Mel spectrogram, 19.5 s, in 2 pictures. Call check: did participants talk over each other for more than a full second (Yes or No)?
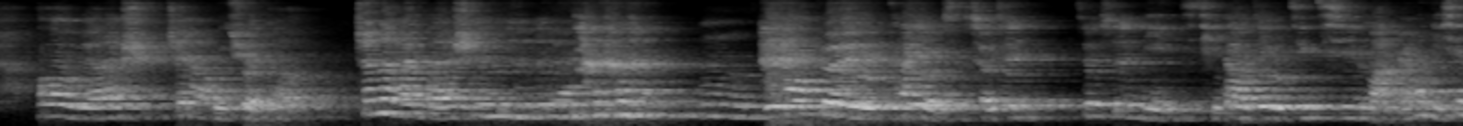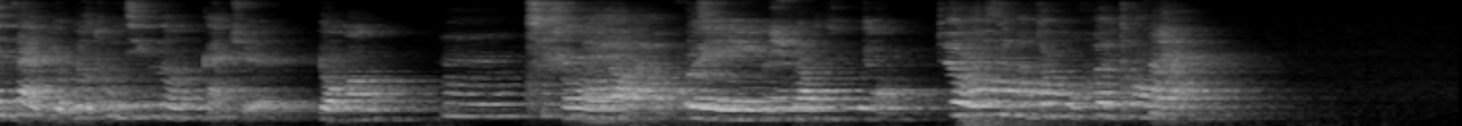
Yes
